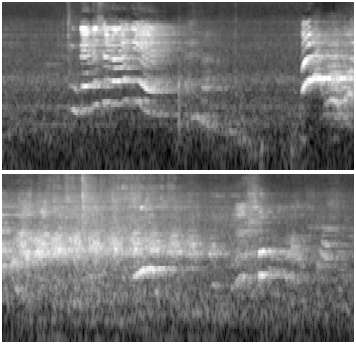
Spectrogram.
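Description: A young woman speaks expressively in a large hall.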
